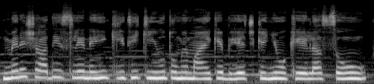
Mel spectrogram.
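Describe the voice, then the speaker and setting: A woman's voice: sits high, flat delivery, warm tone, faint music behind, natural voice. A woman voicing a young husband who speaks harshly and scolds, in a narrated story. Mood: angry. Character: young husband, angry and demanding.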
